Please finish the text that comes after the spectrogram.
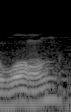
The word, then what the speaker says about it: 黃: it's very interesting that we have different way to pronounce it for different people with this kind of family name for example in hong kong we say mr wong but in in mainland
